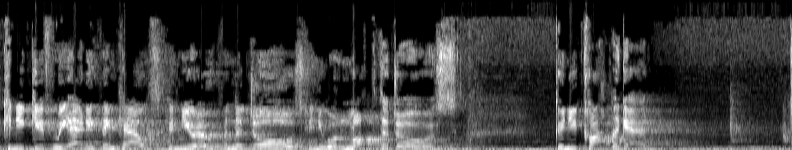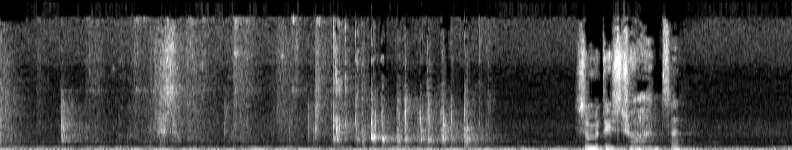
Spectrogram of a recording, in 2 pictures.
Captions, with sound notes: Can you give me anything else? Can you open the doors? Can you unlock the doors? Can you clap again? (rattling handle) Somebody's trying to--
